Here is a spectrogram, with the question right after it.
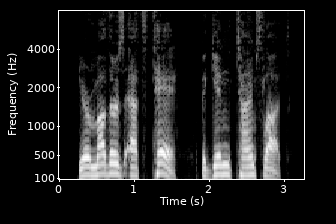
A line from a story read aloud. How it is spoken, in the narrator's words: Crastio yelled out hoarsely to Ivailo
